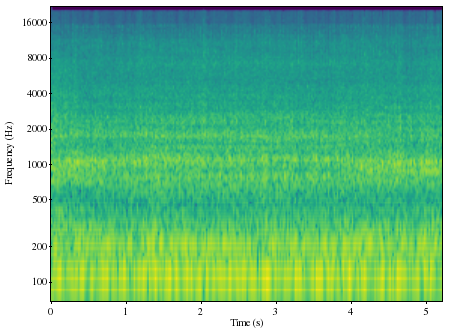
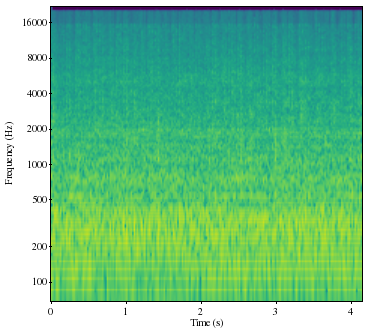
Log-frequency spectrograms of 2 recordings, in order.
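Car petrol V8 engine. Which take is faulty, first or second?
second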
